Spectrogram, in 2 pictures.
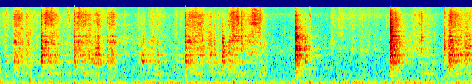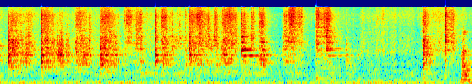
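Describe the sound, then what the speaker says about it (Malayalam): Rice flour is stirred little by little into melted jaggery syrup in a pan. A spoon scrapes and clatters against the metal in steady, busy strokes over a soft sizzle, close and loud, with no voices. "ഈ ടൈമിൽ നമ്മുടെ മാവ് ഇതിലേക്ക് കുറേശ്ശെ ഇട്ട് ഇളക്കിയെടുക്കണം നന്നായിട്ട്"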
